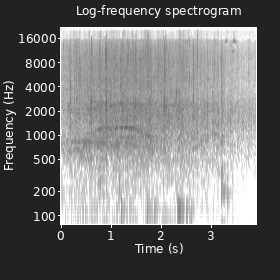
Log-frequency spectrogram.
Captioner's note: audience applauds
